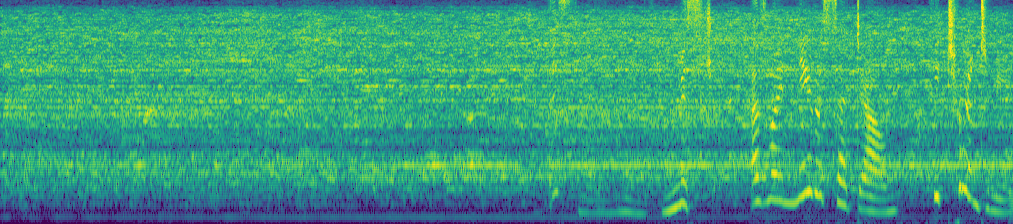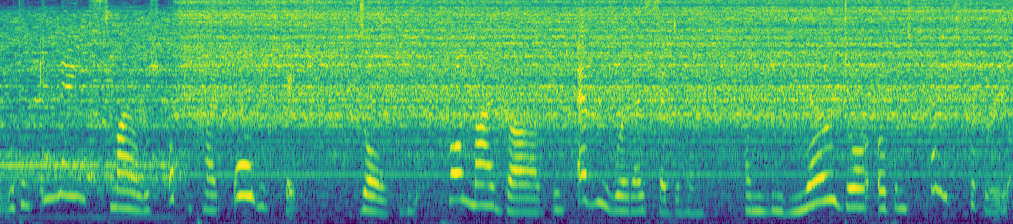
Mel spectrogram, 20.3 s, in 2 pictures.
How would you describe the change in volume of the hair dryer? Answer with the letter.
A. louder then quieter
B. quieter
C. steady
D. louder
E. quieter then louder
C.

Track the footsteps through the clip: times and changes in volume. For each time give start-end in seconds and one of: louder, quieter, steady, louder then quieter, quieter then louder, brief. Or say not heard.
not heard.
